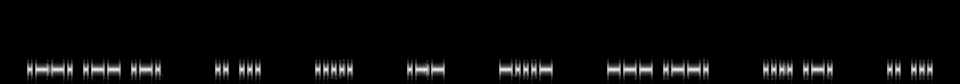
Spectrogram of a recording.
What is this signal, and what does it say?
Morse code, heard as a keyed tone, about 30 wpm, 700 Hz. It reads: PWR IS 5 W <BT> OP HR IS
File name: UK MASTER QSOs TRAINING / 30WPM / UK MASTER QSOs 0036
